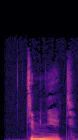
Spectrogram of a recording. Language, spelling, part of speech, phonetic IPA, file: Russian, темнеть, verb, [tʲɪˈmnʲetʲ], Ru-темнеть.ogg
- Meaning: 1. to darken, to become dark 2. to get dark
